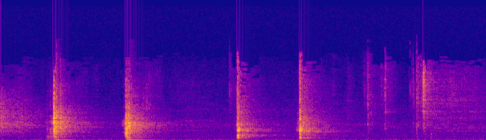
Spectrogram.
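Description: A tarot deck handled against a wooden desk: five sharp taps and clicks at uneven intervals as cards are knocked and laid down.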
